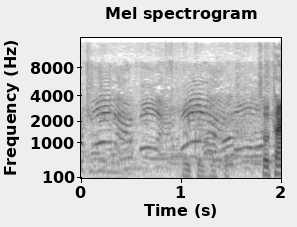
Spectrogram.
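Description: Background chatter of several people talking at once, children's voices among them.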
